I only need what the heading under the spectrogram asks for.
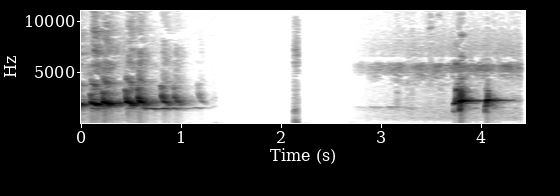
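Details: Sri Lanka Spurfowl, a terrestrial forest bird found in pairs, gives its rollicking call: a run of rapid, rich notes, then a rising, piping ki-chaiku. A thin, high insect-like tone hums faintly behind.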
